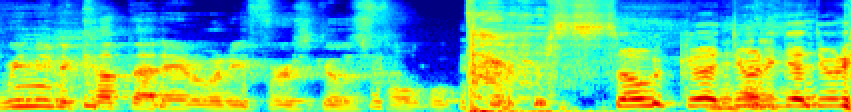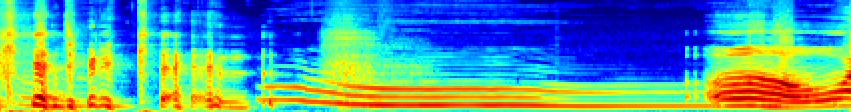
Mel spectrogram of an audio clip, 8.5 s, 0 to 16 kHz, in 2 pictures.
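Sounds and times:
speech: 0:00.0 - 0:06.4, 0:07.7 - 0:08.5
laughter: 0:02.3 - 0:06.0
person imitating a whale call: 0:05.6 - 0:08.4.

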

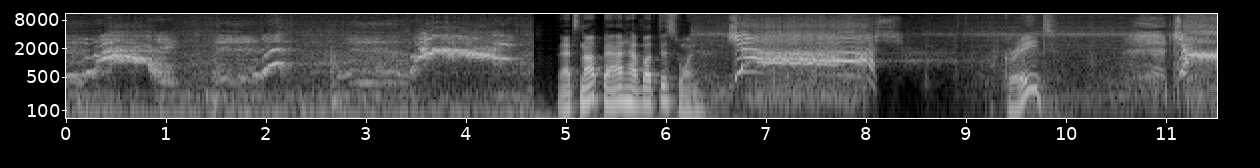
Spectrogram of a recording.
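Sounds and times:
woman screaming in a horror film clip: 0:00.0 - 0:01.2, 0:01.8 - 0:02.3, 0:03.0 - 0:04.6, 0:06.6 - 0:08.5, 0:11.1 - 0:11.4
woman's gasping breaths: 0:02.7 - 0:03.4, 0:10.5 - 0:11.1
speech: 0:05.0 - 0:06.7, 0:09.4 - 0:10.0.

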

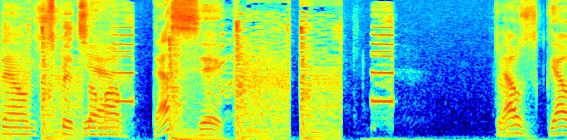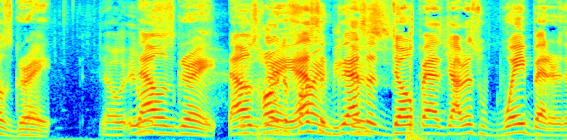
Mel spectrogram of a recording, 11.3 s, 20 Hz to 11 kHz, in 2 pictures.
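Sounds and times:
speech: 0:00.0 - 0:02.4, 0:05.0 - 0:11.3
sustained electronic beep in a beat: 0:00.8 - 0:01.4.

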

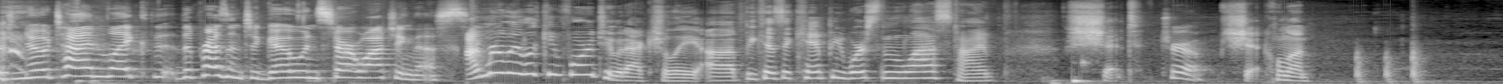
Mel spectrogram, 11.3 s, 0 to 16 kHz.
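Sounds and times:
speech: 0:00.1 - 0:10.6
knocking on wood: 0:10.2 - 0:10.8.

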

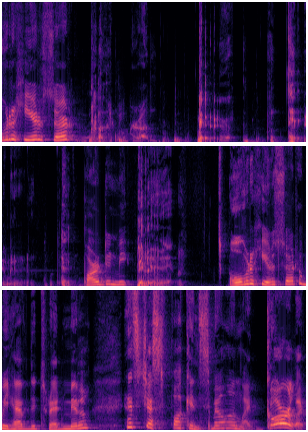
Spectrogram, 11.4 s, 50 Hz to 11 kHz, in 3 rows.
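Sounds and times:
speech: 0:00.0 - 0:02.9, 0:03.6 - 0:03.9, 0:04.8 - 0:06.0, 0:06.6 - 0:11.4
man's voice imitating a man burping: 0:00.8 - 0:04.8, 0:05.5 - 0:06.2.

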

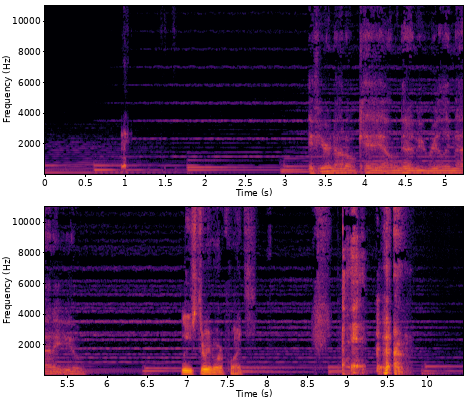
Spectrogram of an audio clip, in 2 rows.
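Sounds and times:
speech: 0:03.3 - 0:05.8, 0:06.9 - 0:07.9, 0:08.6 - 0:09.8
harsh throaty coughs of someone coughing up blood: 0:08.9 - 0:09.8.

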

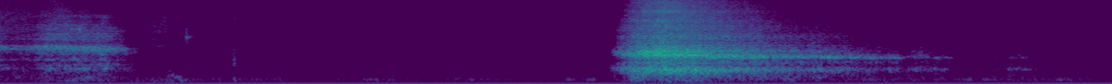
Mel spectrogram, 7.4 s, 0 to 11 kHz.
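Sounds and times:
group deep breathing at the start of a prayer practice: 0:00.0 - 0:00.9, 0:04.1 - 0:06.4.

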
